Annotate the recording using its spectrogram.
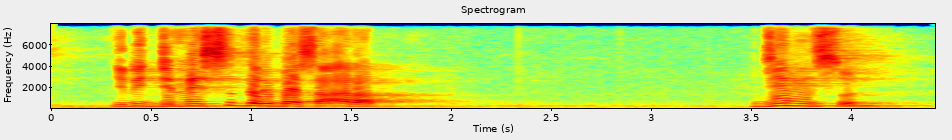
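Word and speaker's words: جنس: Jinsun. Jins. Apakah Anda memakai celana jeans, Tuan? Itu sesuatu yang sama sekali berbeda. Diucapkan Jans. Dan yang ini adalah Jinsun ja, jim nun sin.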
